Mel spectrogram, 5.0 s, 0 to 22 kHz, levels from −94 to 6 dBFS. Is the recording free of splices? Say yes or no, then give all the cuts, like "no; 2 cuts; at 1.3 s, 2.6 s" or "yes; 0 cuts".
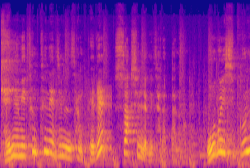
no; 1 cut; at 3.9 s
